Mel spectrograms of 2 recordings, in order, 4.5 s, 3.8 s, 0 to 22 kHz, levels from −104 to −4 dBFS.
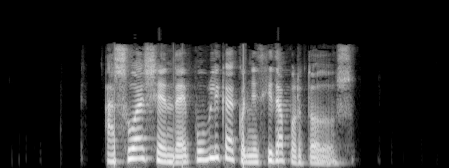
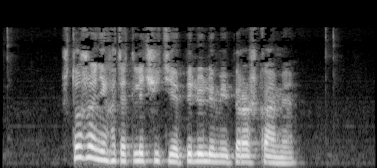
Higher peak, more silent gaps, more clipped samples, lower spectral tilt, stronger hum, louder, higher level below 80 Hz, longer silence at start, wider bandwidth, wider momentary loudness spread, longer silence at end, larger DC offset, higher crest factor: first, 0 dBFS vs -4 dBFS; neither; neither; about the same, -5.5 dB/octave vs -5.5 dB/octave; neither; first, -15 LUFS vs -19 LUFS; first, -50 dBFS vs -64 dBFS; first, 1.05 s vs 0.65 s; second, 7.8 kHz vs 11.5 kHz; first, 12 LU vs 8 LU; first, 1 s vs 0.8 s; neither; about the same, 18 dB vs 16 dB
